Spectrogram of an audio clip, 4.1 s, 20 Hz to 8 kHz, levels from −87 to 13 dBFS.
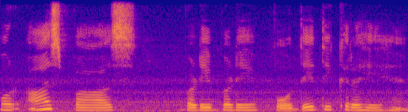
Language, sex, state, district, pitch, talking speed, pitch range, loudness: Hindi, female, Bihar, Samastipur, 185 Hz, 105 wpm, 180-215 Hz, -15 LUFS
